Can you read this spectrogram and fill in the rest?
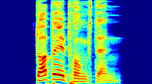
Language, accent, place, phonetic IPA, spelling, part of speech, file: German, Germany, Berlin, [ˈdɔpl̩ˌpʊŋktn̩], Doppelpunkten, noun, De-Doppelpunkten.ogg
- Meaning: dative plural of Doppelpunkt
